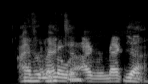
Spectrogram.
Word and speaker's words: ivermectin: Ivermectin. Yeah.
